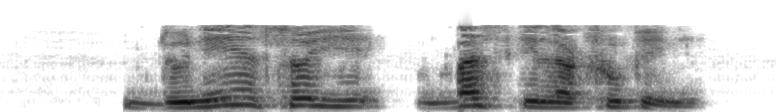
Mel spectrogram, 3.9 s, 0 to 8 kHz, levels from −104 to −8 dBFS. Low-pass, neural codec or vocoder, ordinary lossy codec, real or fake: 7.2 kHz; none; AAC, 16 kbps; real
